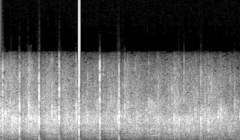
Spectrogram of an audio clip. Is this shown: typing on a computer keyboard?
no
